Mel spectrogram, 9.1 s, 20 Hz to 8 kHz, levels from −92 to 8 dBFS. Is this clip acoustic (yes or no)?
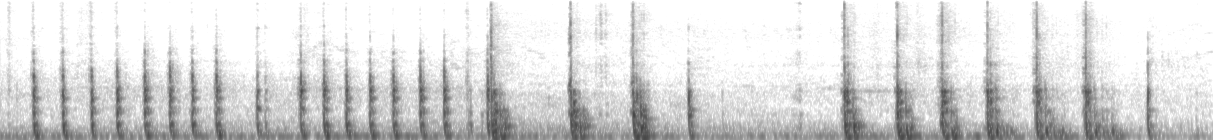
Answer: yes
